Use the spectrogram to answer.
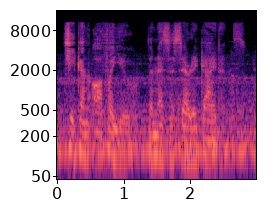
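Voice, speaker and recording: A man in a put-on character voice at a moderate pace, over loud background noise. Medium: game stream. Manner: formal, ceremonious.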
